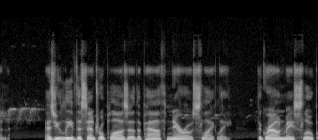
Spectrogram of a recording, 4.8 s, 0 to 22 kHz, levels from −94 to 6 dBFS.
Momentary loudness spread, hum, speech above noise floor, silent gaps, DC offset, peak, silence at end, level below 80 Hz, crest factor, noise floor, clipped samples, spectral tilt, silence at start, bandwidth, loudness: 19 LU; none; 25 dB; none; under 0.1%; -10 dBFS; 0.05 s; -72 dBFS; 14 dB; -49 dBFS; under 0.1%; -4.5 dB/octave; 0 s; 14.5 kHz; -24 LUFS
